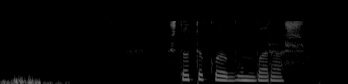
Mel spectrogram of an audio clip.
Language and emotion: Russian, neutral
